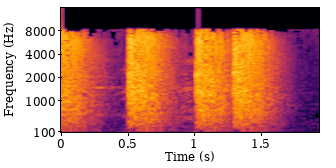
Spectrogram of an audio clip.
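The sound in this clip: Four sharp gunshot cracks fired at a stable, each with a quickly fading tail. They come in an uneven rhythm, with the last two close together before silence.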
